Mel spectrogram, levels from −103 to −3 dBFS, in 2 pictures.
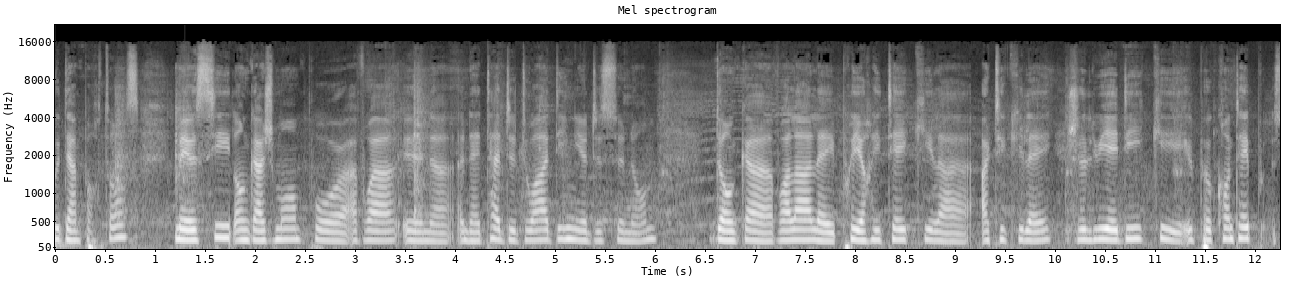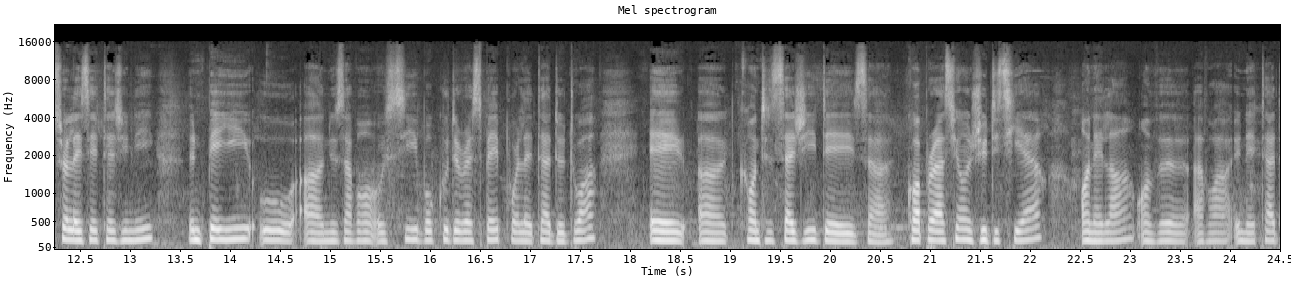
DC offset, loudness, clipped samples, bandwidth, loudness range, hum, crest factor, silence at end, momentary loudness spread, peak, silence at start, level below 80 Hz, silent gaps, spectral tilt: under 0.1%; -16 LUFS; under 0.1%; 15.5 kHz; 3 LU; none; 16 dB; 0 s; 9 LU; 0 dBFS; 0 s; -30 dBFS; none; -5.5 dB/octave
